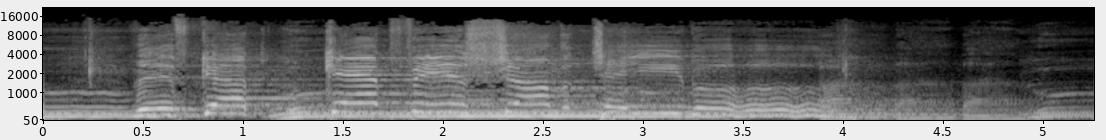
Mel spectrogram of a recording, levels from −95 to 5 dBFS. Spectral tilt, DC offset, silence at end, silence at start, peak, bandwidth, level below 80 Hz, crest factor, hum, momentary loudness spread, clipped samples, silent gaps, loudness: -5 dB/octave; under 0.1%; 0 s; 0 s; -6 dBFS; 15 kHz; -54 dBFS; 16 dB; none; 16 LU; under 0.1%; none; -21 LUFS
